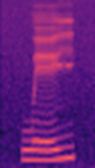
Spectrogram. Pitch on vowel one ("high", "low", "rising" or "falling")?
rising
